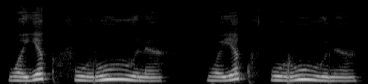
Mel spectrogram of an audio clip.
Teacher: So here we have stretched because waw is madda and ra is heavy because of having dhamma on top of it. Remember, ra is not from the musta'aliya letters, but we read it sometimes heavy, sometimes light, based on the situation.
